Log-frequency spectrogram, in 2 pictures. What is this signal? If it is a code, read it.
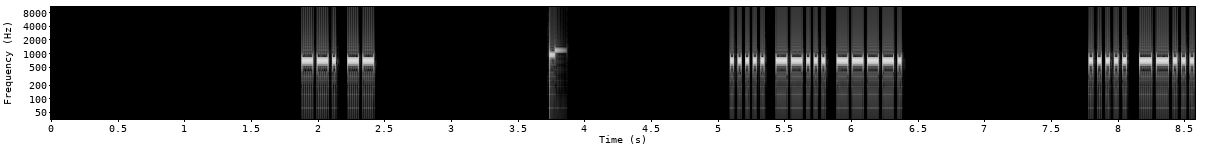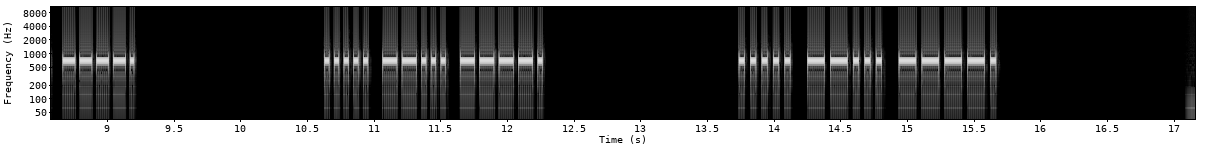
Morse code, heard as a keyed tone, about 36 wpm, 700 Hz. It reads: GM 579 579 579 579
